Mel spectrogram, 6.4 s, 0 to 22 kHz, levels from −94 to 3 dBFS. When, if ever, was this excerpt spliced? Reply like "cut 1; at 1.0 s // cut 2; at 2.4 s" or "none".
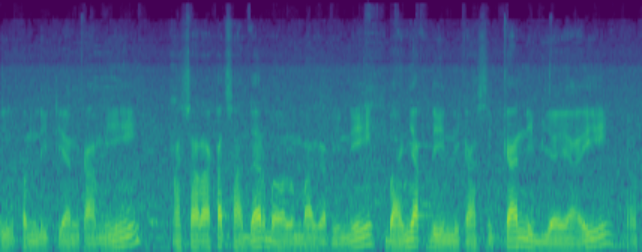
cut 1; at 3.3 s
